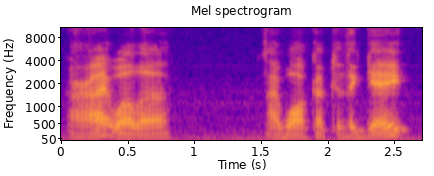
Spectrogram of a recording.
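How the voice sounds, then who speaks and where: A man's voice: on the low side, moderate pace, pushed and bright, no echo. A man playing a tabletop roleplaying game, casually saying what his character does.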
